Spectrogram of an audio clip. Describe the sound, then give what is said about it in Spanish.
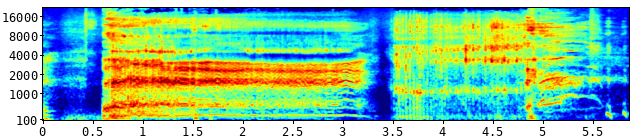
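A voice imitates very loud, rasping snoring: one long, harsh, rumbling inhale lasting nearly three seconds, then a brief pause and a rougher, gurgling snort that trails off, forceful. “No, el dupe está roncando aquí, o sea, no hay pedo.”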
